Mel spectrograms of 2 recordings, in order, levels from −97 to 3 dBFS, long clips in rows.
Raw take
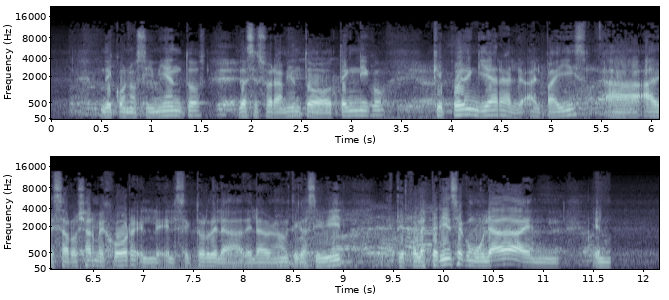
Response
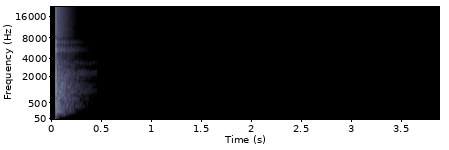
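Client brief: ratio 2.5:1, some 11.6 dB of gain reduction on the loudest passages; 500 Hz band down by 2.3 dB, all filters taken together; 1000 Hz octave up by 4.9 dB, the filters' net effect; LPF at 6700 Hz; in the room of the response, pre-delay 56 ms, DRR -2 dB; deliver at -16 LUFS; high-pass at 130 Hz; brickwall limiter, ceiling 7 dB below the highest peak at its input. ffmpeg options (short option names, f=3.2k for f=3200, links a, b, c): -filter_complex "[0:a]highpass=130,lowpass=6.7k,equalizer=f=500:t=o:g=-5.5,equalizer=f=1k:t=o:g=9,acompressor=threshold=-28dB:ratio=2.5,alimiter=limit=-17.5dB:level=0:latency=1,asplit=2[a][b];[1:a]atrim=start_sample=2205,adelay=56[c];[b][c]afir=irnorm=-1:irlink=0,volume=-4dB[d];[a][d]amix=inputs=2:normalize=0,volume=10dB"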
